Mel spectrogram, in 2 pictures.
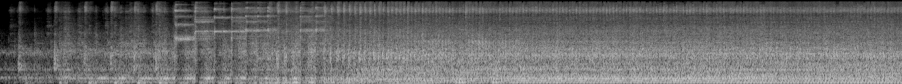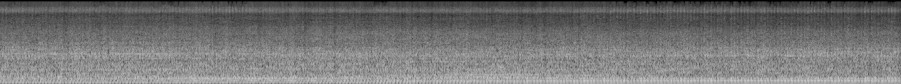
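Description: Cub Cadet 125 Hydro lawn tractor engine cranks and catches with a few sputters, then settles into a loud, steady small-engine drone that runs close and continuous to the end.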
